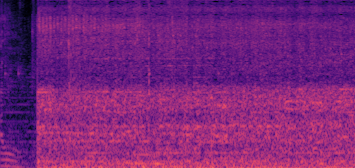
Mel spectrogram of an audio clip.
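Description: Steady street-traffic noise cutting in about half a second in: minibus engines running close by, a constant low rumble with no break.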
